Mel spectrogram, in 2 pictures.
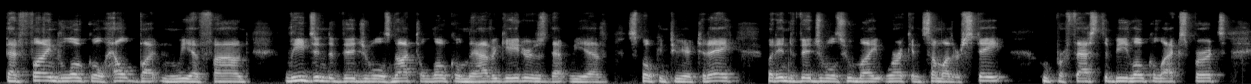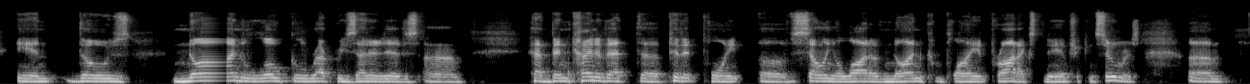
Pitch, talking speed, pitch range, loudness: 140 Hz, 150 wpm, 130-150 Hz, -19 LUFS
